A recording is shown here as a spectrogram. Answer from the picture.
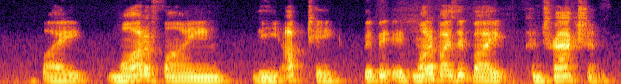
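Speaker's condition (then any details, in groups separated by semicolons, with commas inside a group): No condition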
